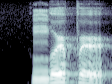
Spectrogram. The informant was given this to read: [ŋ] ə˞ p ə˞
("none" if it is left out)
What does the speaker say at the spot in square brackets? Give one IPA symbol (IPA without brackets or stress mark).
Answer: ŋʷ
